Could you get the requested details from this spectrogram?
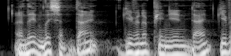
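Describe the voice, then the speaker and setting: Speaking at a moderate pace with an Australian accent, a man shows ordinary pitch variation. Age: 50s. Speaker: podcast host. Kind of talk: personal testimony monologue. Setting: home recording with video. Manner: halting.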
